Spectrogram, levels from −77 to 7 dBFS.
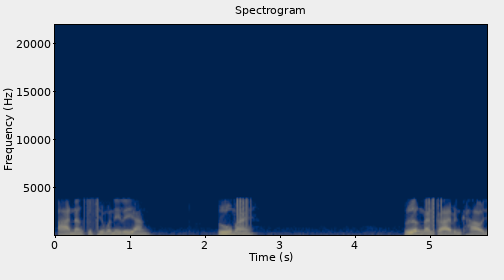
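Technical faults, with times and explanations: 0.38–0.57 s, 2.43–2.61 s and 4.95–5.15 s: bit errors on a digital phone line. Three short bursts of crackle sit over the speech. In each, a fraction of a percent of bits are flipped in the G.711 A-law stream. Each flip changes one sample. When the sign or a high bit is struck, that sample jumps far off and a sharp tick results. Clustered ticks form the crackle. The speech between the ticks keeps its narrow telephone band.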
